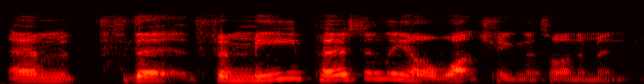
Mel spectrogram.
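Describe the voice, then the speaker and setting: A man with a London accent chatting as a guest, his pitch swinging widely as he talks. He speaks animatedly, full of slang, and laughs often between points. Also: huge pitch swings, normal speed. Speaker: guest battle rapper. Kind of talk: casual chat.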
